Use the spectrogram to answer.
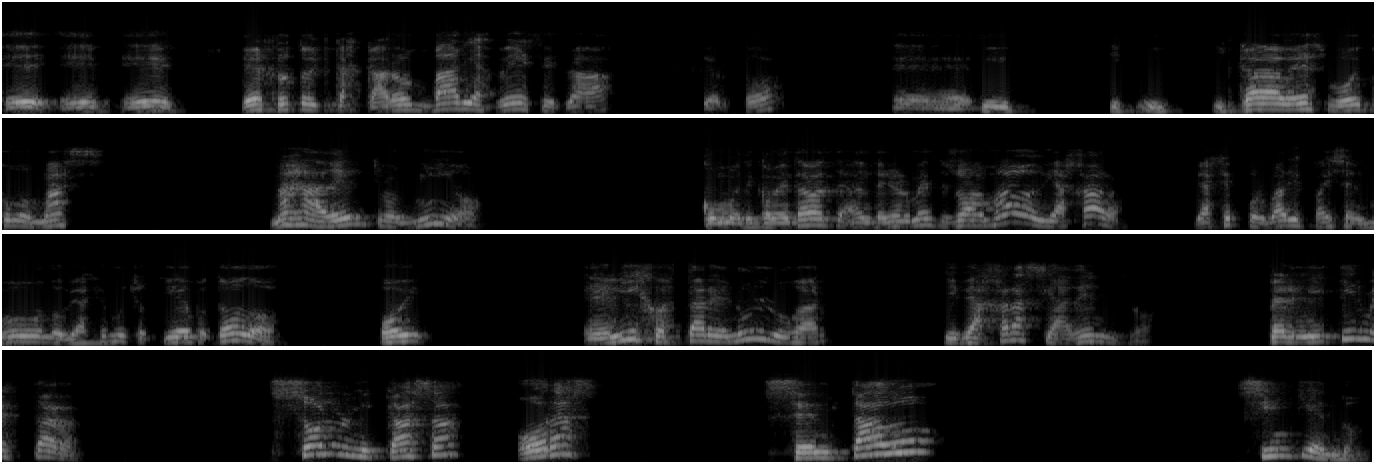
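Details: Spanish-speaking adult male who says he stutters, in spontaneous conversation. Finding: stuttering.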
